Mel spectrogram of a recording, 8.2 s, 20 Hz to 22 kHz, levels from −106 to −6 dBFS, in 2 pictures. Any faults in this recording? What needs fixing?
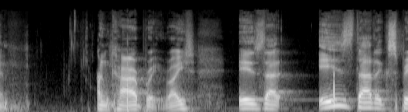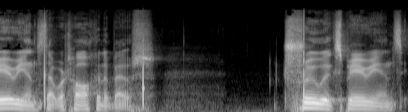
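Loud pops occur at 1.27–1.30, 3.34–3.36, 4.53–4.55, 5.51–5.53 and 7.12–7.14 s. Each is a single sharp click, around 15 to 20 dB above the speech, which continues underneath. They are most likely from brief voltage spikes, such as a loose connector, static or a driver glitch. Securing cables and connectors, grounding the setup, and keeping audio drivers stable should prevent them.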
